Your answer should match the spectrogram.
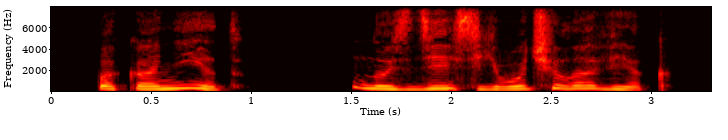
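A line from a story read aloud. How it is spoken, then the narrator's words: Despairing moan. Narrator (Russian): с отчаянием простонала девушка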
